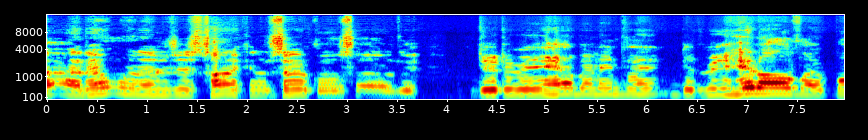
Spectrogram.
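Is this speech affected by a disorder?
Yes: cerebral palsy.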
